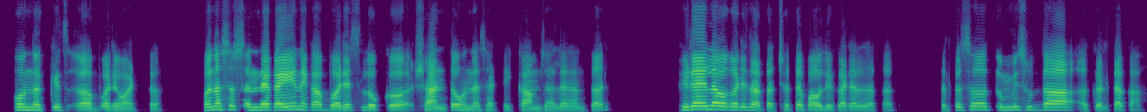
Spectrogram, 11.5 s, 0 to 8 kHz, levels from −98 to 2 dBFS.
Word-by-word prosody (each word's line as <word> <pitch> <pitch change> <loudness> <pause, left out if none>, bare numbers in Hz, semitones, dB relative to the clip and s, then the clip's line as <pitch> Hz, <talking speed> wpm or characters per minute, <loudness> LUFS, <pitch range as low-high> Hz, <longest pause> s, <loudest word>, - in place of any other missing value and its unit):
हो 200 - +3
नक्कीच, 185 0 -2
अ, 165 -1 0
बरं 160 0 -3
वाटतं. 150 - -6 0.5
पण 200 +2 +4
असं 215 +2 0
संध्याकाळी 205 +1 +5
नाही 215 -2 0
का 185 0 +3
बरेच 175 0 0
लोकं 170 0 -1
शांत 165 +1 +1
होण्यासाठी 165 -3 -4
काम 160 0 -2
झाल्यानंतर 160 +2 -7 0.7
फिरायला 225 +3 +7
वगैरे 210 -2 0
जातात. 165 -4 0
शतपावली 170 -1 -2
करायला 160 0 -4
जातात. 155 +3 -11 0.5
तर 170 - -8
तसं 215 +3 -2
तुम्हीसुद्धा 205 +1 -1 0.2
अ, - - -9
करता 170 0 -3
का? 155 - -11
175 Hz, 145 wpm, -23 LUFS, 160-200 Hz, 0.7 s, फिरायला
